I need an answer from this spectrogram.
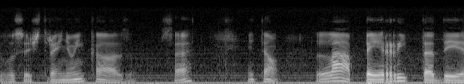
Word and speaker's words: casa: No espanhol esse S ele não terá som de Z. Por exemplo, casa, eu vou pronunciar caça, certo?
